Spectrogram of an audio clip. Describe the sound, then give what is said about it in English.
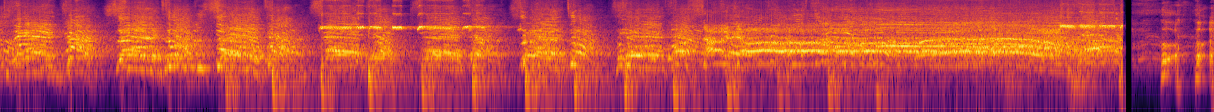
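A crowd of people screaming and yelling together, loud and sustained with overlapping voices and rising shouts, continuing for several seconds before cutting off abruptly. “if you listen very closely when everybody's screaming before he says Saint Nicholas is a saint, Cena just yell”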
